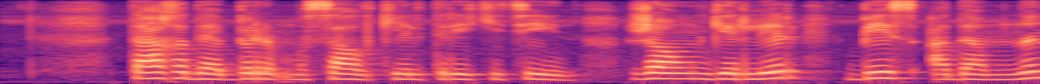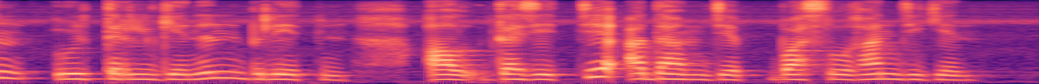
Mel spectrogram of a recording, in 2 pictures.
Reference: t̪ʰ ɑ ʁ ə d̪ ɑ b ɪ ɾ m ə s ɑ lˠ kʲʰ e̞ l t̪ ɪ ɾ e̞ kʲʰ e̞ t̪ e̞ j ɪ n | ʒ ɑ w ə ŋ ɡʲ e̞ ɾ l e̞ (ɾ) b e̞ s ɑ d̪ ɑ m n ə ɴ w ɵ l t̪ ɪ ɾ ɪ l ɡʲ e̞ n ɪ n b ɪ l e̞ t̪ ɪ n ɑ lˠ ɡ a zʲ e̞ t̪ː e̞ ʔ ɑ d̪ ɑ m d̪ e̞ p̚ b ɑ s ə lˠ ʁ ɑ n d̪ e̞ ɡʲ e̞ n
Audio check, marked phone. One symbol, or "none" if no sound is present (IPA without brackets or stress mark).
ɾ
